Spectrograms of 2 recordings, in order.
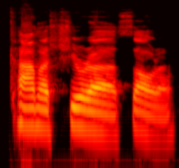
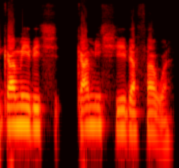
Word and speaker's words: Kamishirasawa: Why is it so hard for you to pronounce Mizuchi Mia Taguchi? I don't know. It's so easy. Mizuchi Mia Taguchi. Kene Kamashira Sora. We know. Kamishirasawa. Kene Kamishirasawa.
